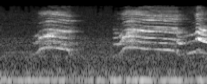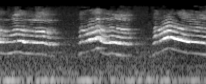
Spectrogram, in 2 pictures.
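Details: Female cat in heat yowling inside: five loud, insistent meows in quick succession, harmonically rich with bending, rising-falling pitch, some doubled, against a faint low hum.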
